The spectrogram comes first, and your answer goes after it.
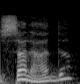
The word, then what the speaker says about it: salade: Final you don't insist on it. It only gives you the pronunciation of the previous letter. So, d. Salade. Salade.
